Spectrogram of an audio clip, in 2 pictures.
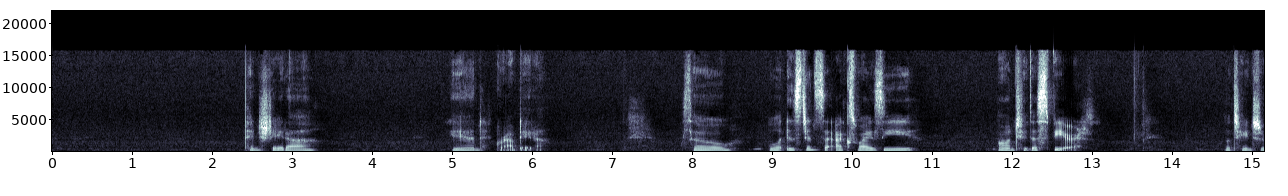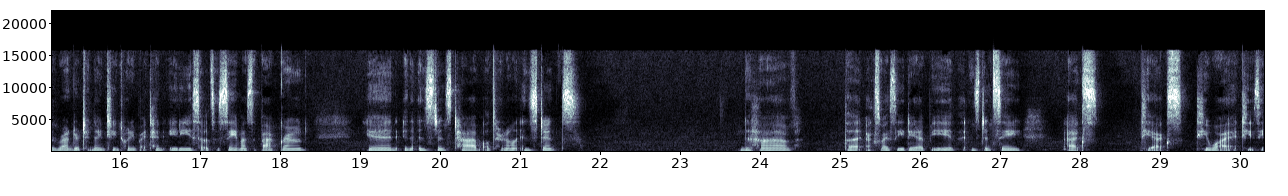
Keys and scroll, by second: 0.0-0.4 typing, 3.2-4.0 typing, 6.0-6.9 typing.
